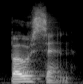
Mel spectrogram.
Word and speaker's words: boatswain: of equipment in the crew and it is pronounced bosun bosun what is this oh she is a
